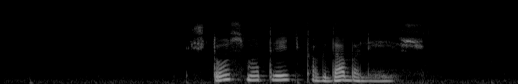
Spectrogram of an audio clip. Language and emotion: Russian, sad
